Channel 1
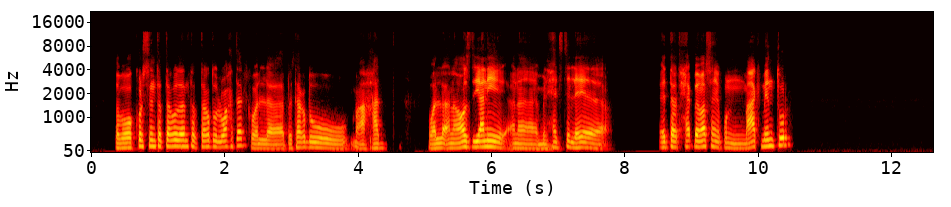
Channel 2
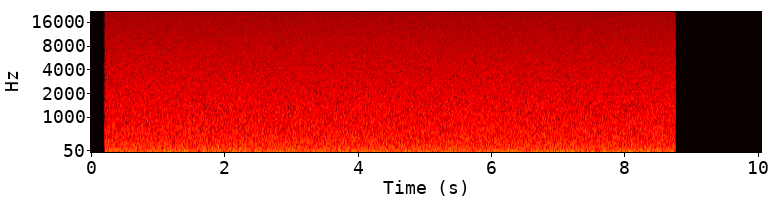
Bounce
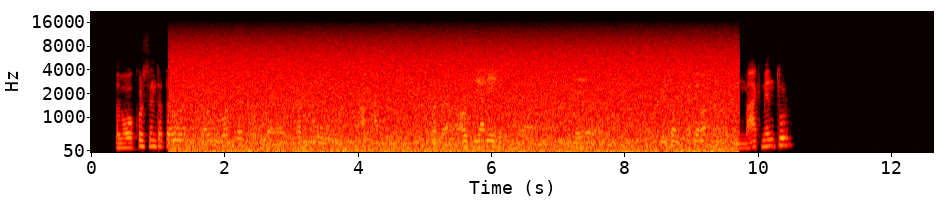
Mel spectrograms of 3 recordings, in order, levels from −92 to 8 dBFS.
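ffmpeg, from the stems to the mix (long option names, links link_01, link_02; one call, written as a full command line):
ffmpeg -i stem1.wav -i stem2.wav -filter_complex "[0:a]highpass=59,volume=-6.5dB[link_01];[1:a]acontrast=84,equalizer=frequency=280:width=1.5:gain=5,adelay=950,volume=2dB[link_02];[link_01][link_02]amix=inputs=2:normalize=0,lowpass=5900,flanger=delay=15.5:depth=7.1:speed=0.22" out.wav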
